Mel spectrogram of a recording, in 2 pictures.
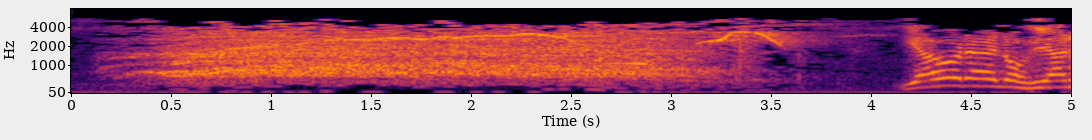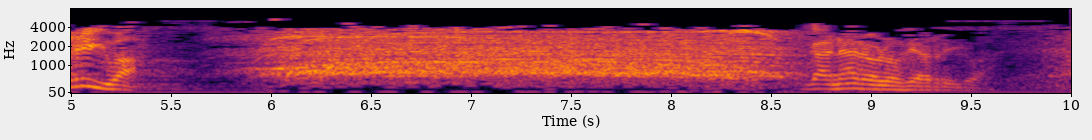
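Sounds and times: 
audience section shouting together on cue: 0.1s - 3.3s, 5.8s - 8.7s
speech: 4.2s - 5.4s, 8.7s - 9.7s.

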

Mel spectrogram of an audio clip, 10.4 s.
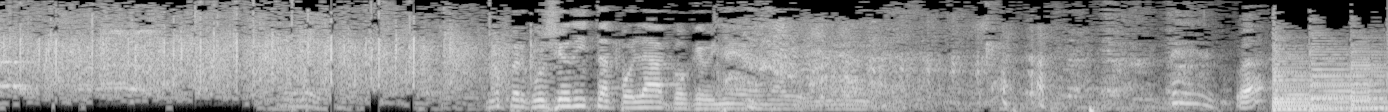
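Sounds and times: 
audience applause: 0.0s - 4.1s
speech: 3.8s - 6.2s
laughter: 5.4s - 9.4s.

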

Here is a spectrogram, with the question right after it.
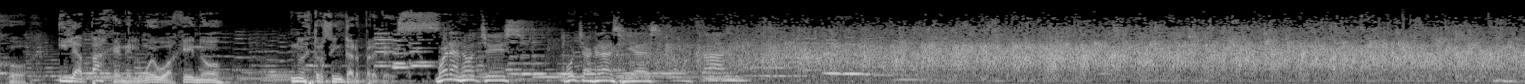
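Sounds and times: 
speech: 0.1s - 7.8s
audience applause: 6.0s - 15.2s.

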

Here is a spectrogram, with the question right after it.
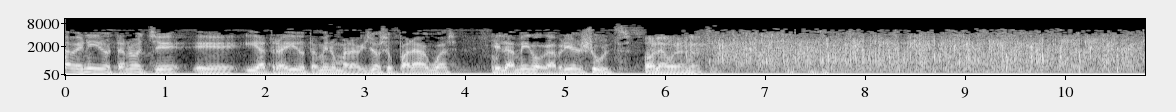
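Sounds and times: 
speech: 0.0s - 7.9s
audience applause: 6.2s - 10.7s.

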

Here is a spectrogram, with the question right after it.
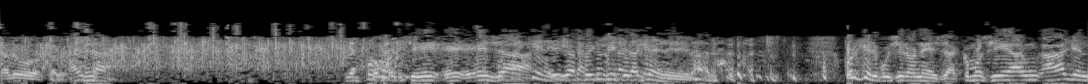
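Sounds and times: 
laughter: 0.0s - 1.2s, 3.4s - 8.6s
speech: 0.0s - 1.6s, 3.4s - 7.7s, 8.6s - 10.8s
applause from a small group for the musician: 0.0s - 4.4s.

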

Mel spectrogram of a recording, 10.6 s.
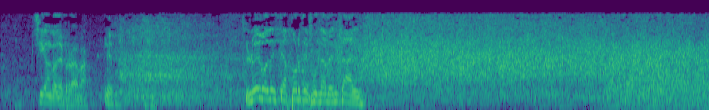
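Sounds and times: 
speech: 0.5s - 2.5s, 3.7s - 5.6s
laughter: 1.6s - 3.7s
audience applause: 4.4s - 10.6s.

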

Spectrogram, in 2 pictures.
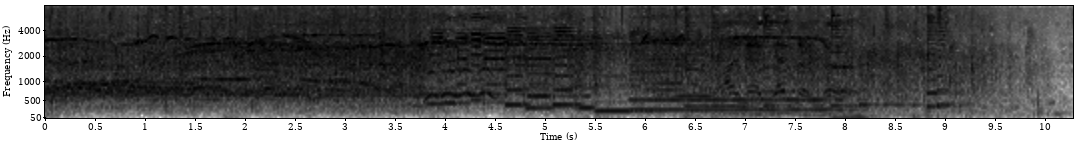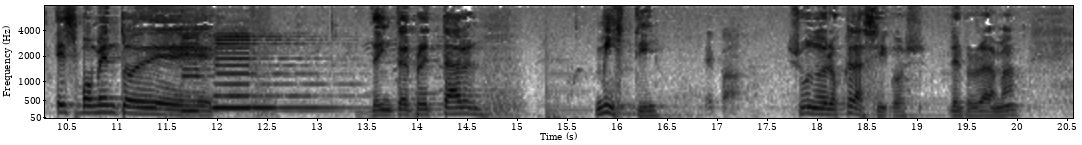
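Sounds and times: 
whistles and shouts: 0.0s - 4.7s, 5.8s - 6.9s
audience applause and cheering: 0.0s - 10.2s
tonal notes: 4.5s - 9.3s, 11.6s - 14.0s
speech: 10.4s - 12.1s, 13.6s - 14.8s, 15.8s - 20.2s.

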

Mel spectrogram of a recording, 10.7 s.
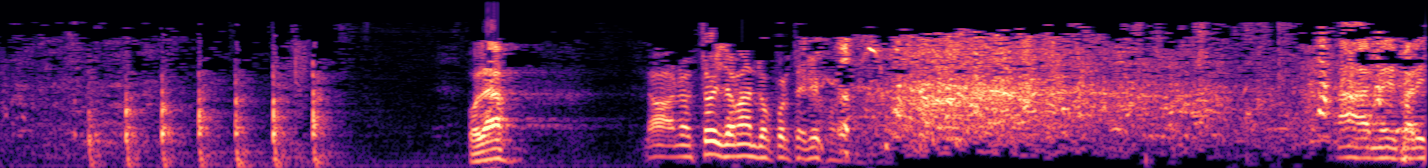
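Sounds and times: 
laughter: 0.0s - 1.5s, 6.0s - 10.7s
knocking on a door: 0.7s - 2.6s
speech: 3.6s - 4.0s, 4.8s - 6.6s, 10.1s - 10.7s.

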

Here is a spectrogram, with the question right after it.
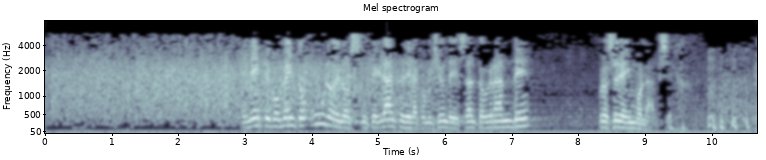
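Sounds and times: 
group applause in a Spanish-language comedy segment: 0.0s - 6.3s
speech: 3.0s - 7.4s, 8.3s - 10.6s
laughter: 9.4s - 10.6s.

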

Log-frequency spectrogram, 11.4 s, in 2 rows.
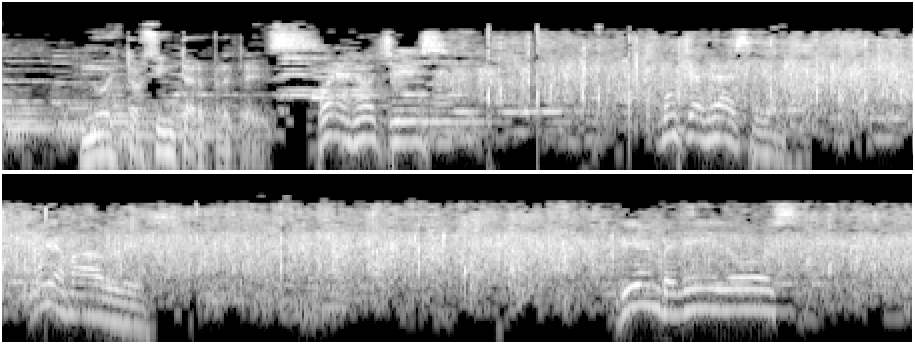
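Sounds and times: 
speech: 0.5s - 6.9s, 9.5s - 10.9s
theatre audience giving an ovation as performers arrive: 2.7s - 11.3s.

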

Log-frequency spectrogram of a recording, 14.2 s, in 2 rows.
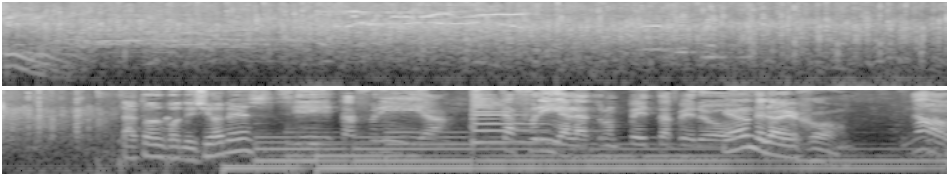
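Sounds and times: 
speech: 0.0s - 0.5s, 8.0s - 14.1s
audience applause: 0.0s - 8.0s
faint whistles and cheers: 0.5s - 4.5s.

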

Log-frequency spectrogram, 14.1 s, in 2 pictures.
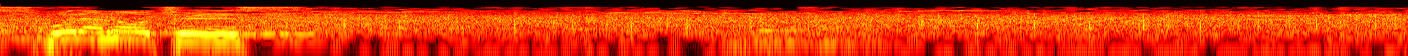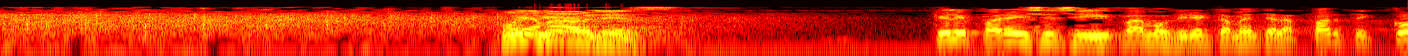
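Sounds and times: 
large crowd applauding: 0.0s - 11.2s
speech: 0.2s - 1.5s, 9.5s - 10.5s, 11.7s - 14.0s.

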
